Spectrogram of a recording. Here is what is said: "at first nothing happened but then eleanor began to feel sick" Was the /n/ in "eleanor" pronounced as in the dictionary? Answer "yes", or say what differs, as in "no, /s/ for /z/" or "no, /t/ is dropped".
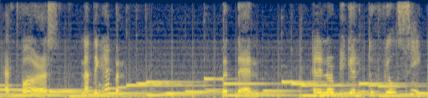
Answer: yes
